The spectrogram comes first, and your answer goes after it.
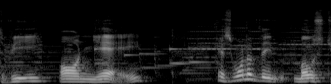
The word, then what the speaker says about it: Viognier: pronounced VI onye is one of the most unique and beloved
